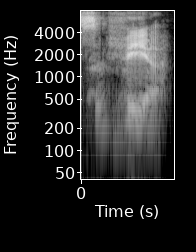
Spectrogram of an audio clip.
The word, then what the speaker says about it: severe: from being a light punishment it was very severe okay there the stress is on the second is severe three syllables for some schools in my hometown weren't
